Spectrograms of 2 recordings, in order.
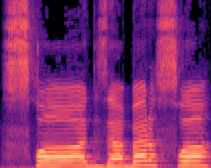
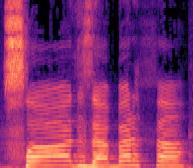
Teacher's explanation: صاد میں سیٹی کی بھی صفت ہے، سیٹی کے ساتھ پڑھیں گے صاد زبر صا، بغیر سیٹی کے پڑھیں گے تو صاد زبر سا۔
